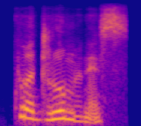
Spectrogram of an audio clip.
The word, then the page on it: Quadrumanous: Indian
